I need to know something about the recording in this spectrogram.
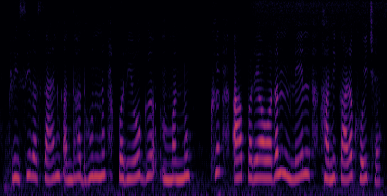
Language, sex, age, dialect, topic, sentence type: Maithili, female, 18-24, Eastern / Thethi, agriculture, statement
